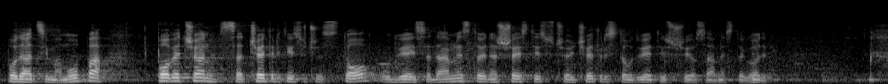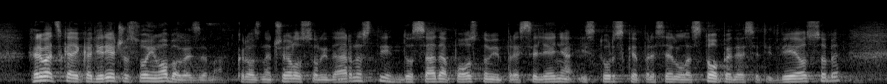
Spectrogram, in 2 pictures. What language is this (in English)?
Croatian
